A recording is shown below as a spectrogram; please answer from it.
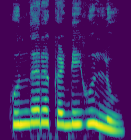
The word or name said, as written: ಕುಂದರಕಡ್ಡಿ ಹುಲ್ಲು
